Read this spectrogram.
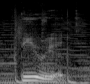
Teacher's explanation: Nós temos ao menos um schwa sound na letra O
